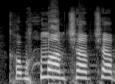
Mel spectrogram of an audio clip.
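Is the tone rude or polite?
rude. It is said in a rude, demanding tone.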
